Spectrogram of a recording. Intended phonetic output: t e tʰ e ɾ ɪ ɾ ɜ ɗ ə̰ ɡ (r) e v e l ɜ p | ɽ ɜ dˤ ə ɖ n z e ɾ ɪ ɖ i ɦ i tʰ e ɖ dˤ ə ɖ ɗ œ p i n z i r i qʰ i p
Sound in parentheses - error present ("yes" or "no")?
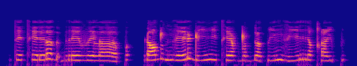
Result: no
